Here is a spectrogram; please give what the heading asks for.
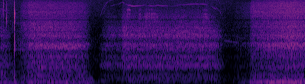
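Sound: imitated heavy angry breathing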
